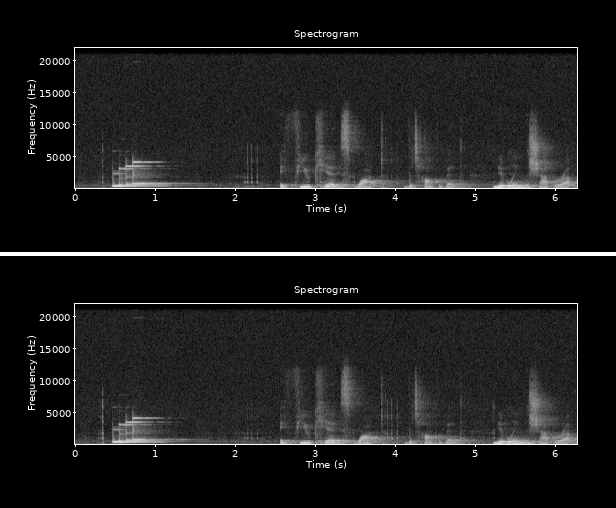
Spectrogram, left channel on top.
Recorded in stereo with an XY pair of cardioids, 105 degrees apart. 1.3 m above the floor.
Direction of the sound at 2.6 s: 15° left.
